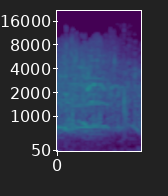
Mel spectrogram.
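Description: Crowd at a disc golf final round applauding and cheering a throw, a steady dense wash of clapping and voices throughout.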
